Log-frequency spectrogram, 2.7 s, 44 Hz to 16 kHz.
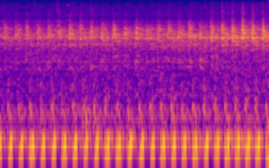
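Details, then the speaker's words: Yamaha Grizzly 600 ATV after carb work; someone had the engine apart before: a cold single-cylinder idle thumping evenly around seven beats a second with a light clatter on top. Internal engine noise, source not pinned down. "So comment down below if you've got if you've got experience with these things, what you think that noise is. Because I know that somebody's had the engine apart and shot the gaskets all the way down to the crankcase."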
